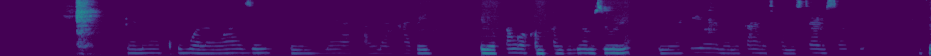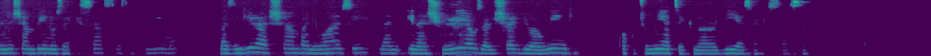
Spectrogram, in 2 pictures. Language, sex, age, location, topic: Swahili, female, 25-35, Dar es Salaam, agriculture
